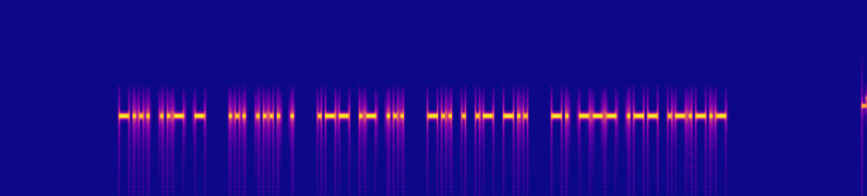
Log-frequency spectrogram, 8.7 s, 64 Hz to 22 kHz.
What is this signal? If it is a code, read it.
Morse code, heard as a keyed tone, about 34 wpm, 700 Hz. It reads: BUT SHE WAS DEAD NOW.
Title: Sentences from Top 1500 Words 35wpm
